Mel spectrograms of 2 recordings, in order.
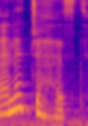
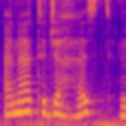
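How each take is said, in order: First: أنا جهزت with the t swallowed into the j, said all at once; right, t run in. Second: أنا تجهزت with a clear separate t before the j; wrong, separate t. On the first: Teacher showing students the right way with the t run in. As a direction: run جهزت together with barely any t. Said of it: "একদম সাথে সাথে বলবেন". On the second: Teacher showing students the wrong way with a separate t. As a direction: sound out the t in تجهزت as its own syllable. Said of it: "তটা এভাবে বলবেন না". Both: Shown as a demonstration.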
